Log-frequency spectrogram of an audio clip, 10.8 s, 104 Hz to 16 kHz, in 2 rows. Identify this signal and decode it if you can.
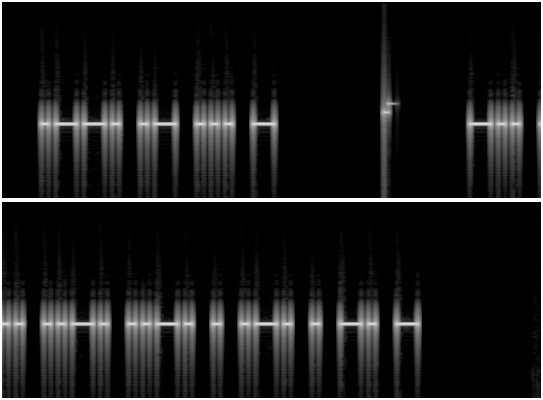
Morse code, heard as a keyed tone, about 17 wpm, 700 Hz. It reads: PAST DIFFERENT
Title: Sentences from Top 600 Words - New Word Drill - 17wpm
